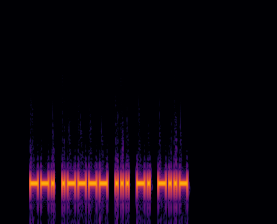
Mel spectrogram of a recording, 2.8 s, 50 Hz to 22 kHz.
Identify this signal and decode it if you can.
Morse code, heard as a keyed tone, about 46 wpm, 700 Hz. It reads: G1SNX
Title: DXCC-100 Call Signs - 5 Characters - Repeated 3x - 45wpm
